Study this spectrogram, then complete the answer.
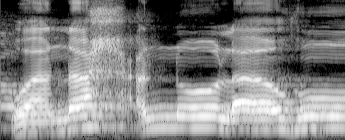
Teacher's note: Nunya pendek enggak ada wau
